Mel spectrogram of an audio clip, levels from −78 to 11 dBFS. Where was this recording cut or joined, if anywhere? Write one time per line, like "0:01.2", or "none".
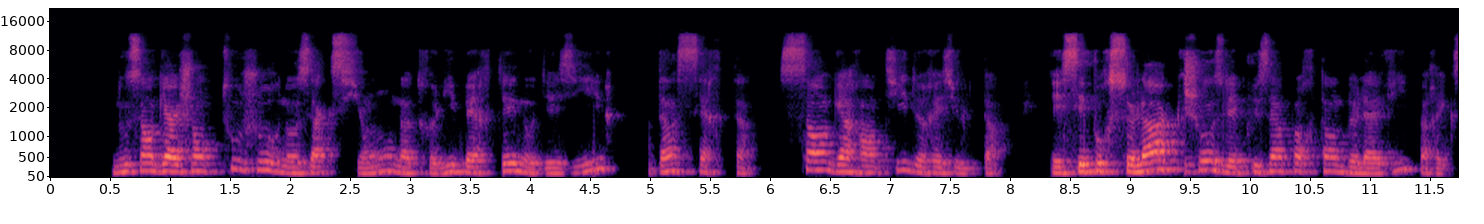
0:05.0
0:06.0
0:08.1
0:09.5

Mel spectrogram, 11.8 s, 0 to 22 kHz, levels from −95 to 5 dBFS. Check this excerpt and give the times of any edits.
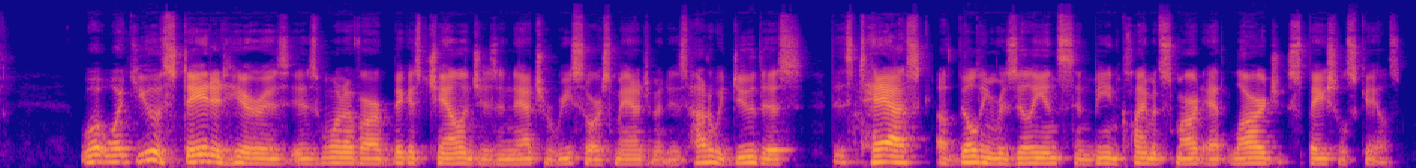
0:06.8
0:07.8

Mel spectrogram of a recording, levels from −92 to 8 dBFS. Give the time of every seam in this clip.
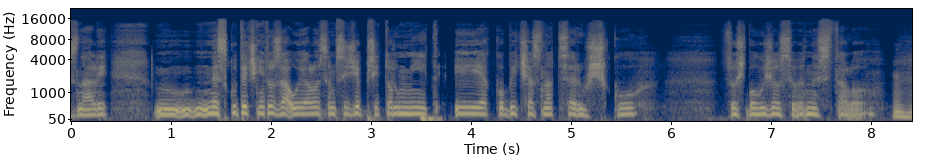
0:01.9
0:02.5
0:03.2
0:03.7
0:04.8
0:06.7

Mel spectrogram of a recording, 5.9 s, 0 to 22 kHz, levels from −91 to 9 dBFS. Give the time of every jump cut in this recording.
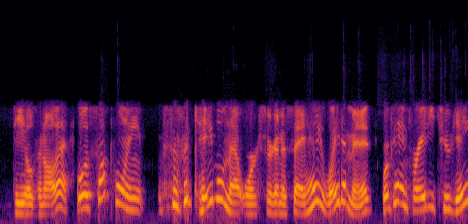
0:00.9
0:02.4
0:04.7

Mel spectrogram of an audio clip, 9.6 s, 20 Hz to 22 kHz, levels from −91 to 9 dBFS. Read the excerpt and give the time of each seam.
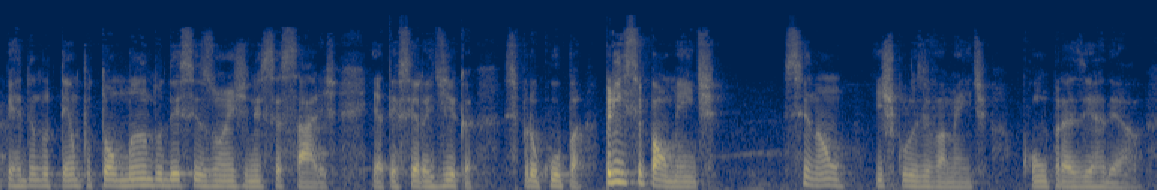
0:04.9

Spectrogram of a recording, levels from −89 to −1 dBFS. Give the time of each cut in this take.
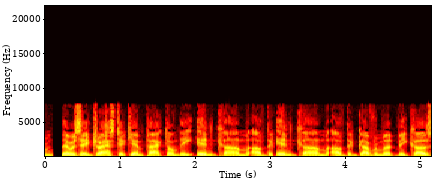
0:03.0

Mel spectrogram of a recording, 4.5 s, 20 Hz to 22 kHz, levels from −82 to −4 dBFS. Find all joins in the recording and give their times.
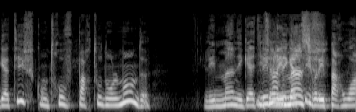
none

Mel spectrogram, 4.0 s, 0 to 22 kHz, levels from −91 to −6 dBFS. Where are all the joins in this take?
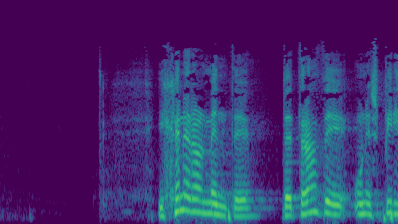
0:02.8

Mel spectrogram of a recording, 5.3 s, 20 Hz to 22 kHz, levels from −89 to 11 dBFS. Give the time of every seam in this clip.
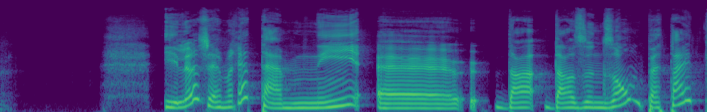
0:03.7

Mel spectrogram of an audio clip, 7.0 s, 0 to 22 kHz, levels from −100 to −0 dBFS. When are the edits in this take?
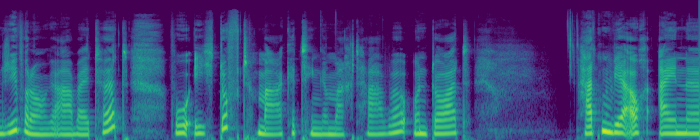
none

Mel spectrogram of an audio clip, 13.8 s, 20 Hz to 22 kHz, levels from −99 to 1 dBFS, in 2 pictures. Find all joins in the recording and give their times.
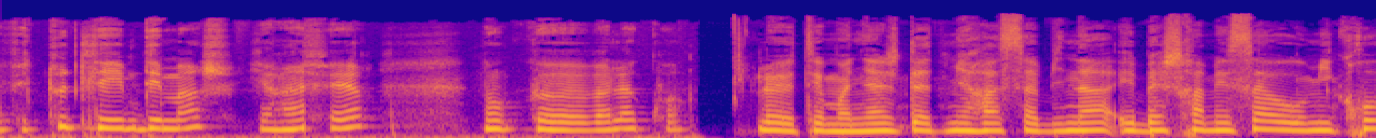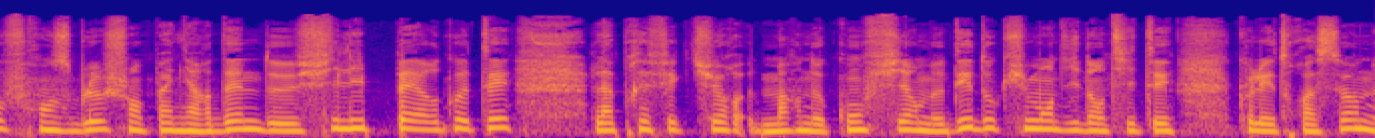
0:01.5
0:09.1
0:10.7
0:11.6

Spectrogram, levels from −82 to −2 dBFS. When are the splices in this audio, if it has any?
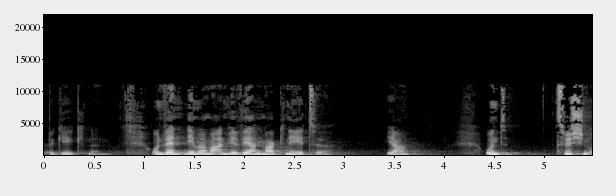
none

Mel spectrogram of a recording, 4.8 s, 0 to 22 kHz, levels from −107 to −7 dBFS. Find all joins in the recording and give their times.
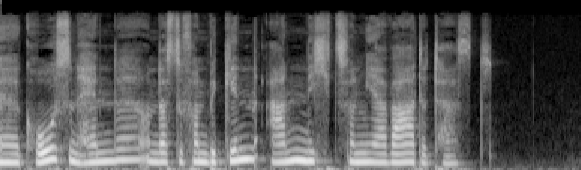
none

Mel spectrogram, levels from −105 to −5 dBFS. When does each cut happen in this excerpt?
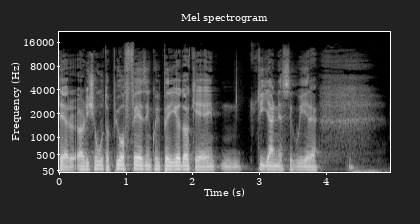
none

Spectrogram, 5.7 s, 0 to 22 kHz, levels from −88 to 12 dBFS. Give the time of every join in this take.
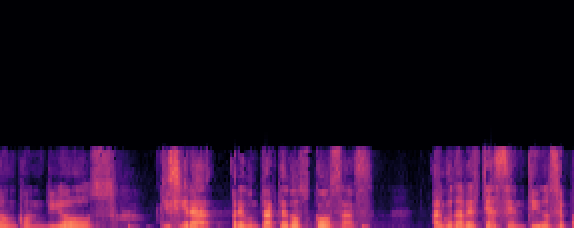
0:03.9

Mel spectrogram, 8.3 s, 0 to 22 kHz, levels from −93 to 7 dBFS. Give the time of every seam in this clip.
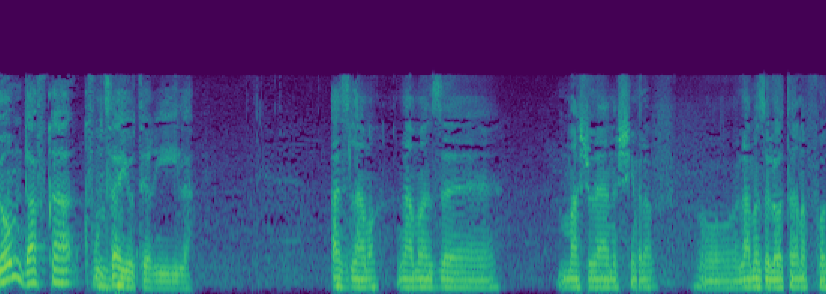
0:05.9
0:06.4

